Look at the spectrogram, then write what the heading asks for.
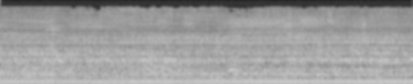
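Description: Engines of two drag-racing vehicles idling at the start line, a steady deep drone that does not change and is not revved.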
